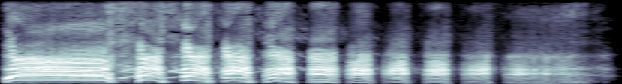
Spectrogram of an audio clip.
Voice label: Male Human Start

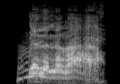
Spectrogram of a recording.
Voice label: Male Murloc Attack

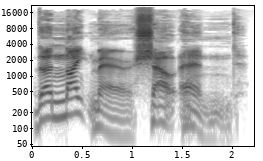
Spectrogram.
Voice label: Male Night Elf Start; Hero

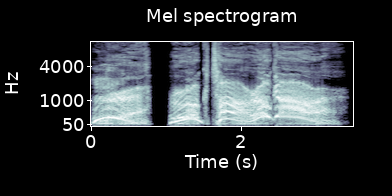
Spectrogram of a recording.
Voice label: Male Orc Attack; Hero

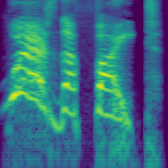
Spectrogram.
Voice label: Female Orc Play; Forgotten Fighter

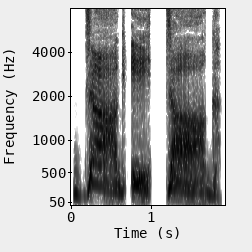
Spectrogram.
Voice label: Female Troll Attack

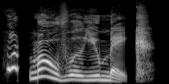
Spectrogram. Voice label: Female High Elf Emote Idle

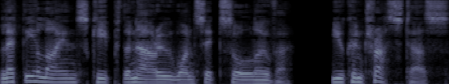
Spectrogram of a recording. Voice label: Male Gnome; Scabbs; Mission9 Exchange AC

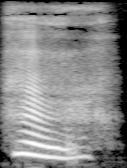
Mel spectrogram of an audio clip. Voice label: Thinking

